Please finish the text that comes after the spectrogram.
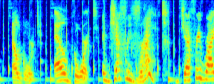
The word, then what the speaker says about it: Elgort: Elgort.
